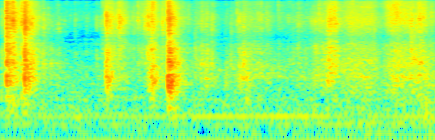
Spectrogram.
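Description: Packing wrap being pulled apart and unwrapped by hand: a few sharp crinkles in the first two seconds, then softer rustling.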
